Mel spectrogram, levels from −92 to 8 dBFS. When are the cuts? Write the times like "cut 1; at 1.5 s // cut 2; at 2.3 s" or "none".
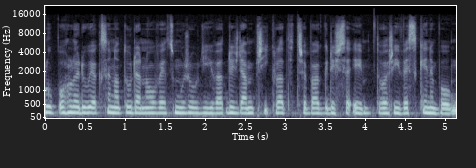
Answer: cut 1; at 2.2 s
